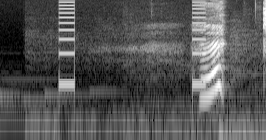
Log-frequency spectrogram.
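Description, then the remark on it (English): A brief electronic beep sounds in a quiet operating room during surgery to remove a metal spike from a patient, then a nurse lets out a loud, sudden sneeze: a drawn-in voiced breath followed by a sharp, noisy burst. “A nurse's loud sneeze”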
